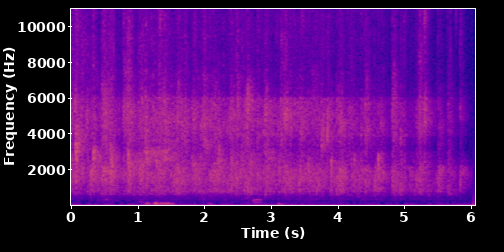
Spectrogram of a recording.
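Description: A church audience applauds their pastor steadily for several seconds, a dense, even wash of many hands clapping at once, with a few low murmurs and stray voices mixed beneath it.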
